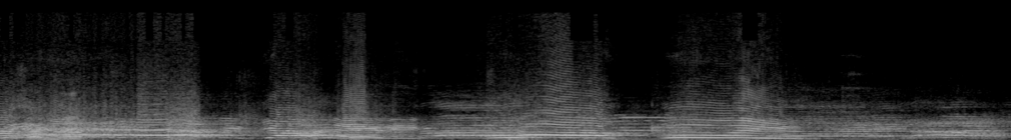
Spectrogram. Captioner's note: crowd jeering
